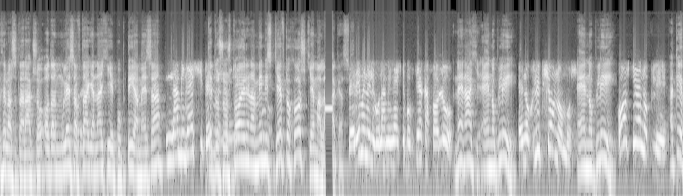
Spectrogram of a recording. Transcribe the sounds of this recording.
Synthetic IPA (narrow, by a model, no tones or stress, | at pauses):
θe̞lonɐs̬ɐt̪ɐɾɐkso̞ʔo̞t̪ɐnmule̞sɐft̪ɐʝɐnɐeçiepo̞pt̪iɐme̞sɐnɐmineçit̪ee̞t̪o̞so̞st̪o̞ine̞nɐminisce̞ft̪o̞xo̞scemɐlkɐspe̞ɾime̞neliɣonɐmineçiepo̞p̚t̪iɐkɐθolune̞nɐçieno̞plie̞no̞xlipço̞no̞moseno̞plio̞çieno̞pliɐt̪ie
